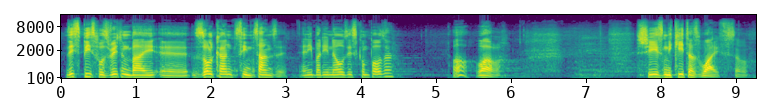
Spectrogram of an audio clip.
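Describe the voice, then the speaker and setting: A man with a medium-pitched, expressive voice speaks a little slowly. He is a conductor and cellist addressing a concert audience from a church stage through a handheld mic, telling stories casually with non-native phrasing and frequent restarts.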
